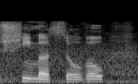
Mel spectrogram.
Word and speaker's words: Przemasowo: my more favorite Maps it is it's called Shima Silvo but it's spelled prz DMA s o wo so just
